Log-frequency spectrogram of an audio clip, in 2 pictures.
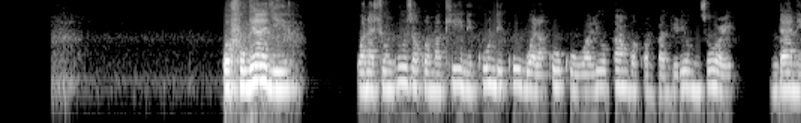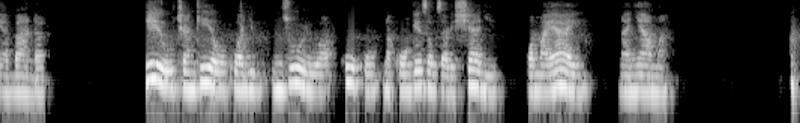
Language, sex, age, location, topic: Swahili, female, 25-35, Dar es Salaam, agriculture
